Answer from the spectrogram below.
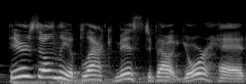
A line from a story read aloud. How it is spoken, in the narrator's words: answered the fox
